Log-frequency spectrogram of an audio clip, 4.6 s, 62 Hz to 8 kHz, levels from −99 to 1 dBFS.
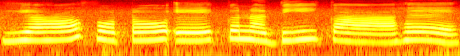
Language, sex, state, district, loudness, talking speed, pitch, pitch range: Hindi, female, Madhya Pradesh, Dhar, -12 LUFS, 80 wpm, 250 Hz, 240-260 Hz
